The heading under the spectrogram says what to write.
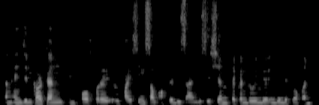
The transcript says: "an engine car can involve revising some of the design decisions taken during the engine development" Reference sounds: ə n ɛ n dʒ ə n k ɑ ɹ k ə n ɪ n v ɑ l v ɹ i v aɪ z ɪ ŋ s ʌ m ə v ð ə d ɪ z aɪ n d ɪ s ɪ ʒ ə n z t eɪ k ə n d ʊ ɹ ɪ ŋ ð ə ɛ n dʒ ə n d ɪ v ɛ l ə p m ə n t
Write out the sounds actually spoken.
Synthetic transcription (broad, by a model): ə n ɛ n dʒ ə n k ɑ ɹ k ə n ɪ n f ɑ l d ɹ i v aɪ s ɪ ŋ s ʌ m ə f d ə d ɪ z aɪ n d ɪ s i s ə n t eɪ k ə n d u ɪ ŋ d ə ɛ n dʒ ə n d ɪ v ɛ l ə p m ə n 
